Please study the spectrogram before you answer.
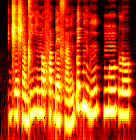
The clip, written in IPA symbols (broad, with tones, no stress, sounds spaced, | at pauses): d͡ʒ ɛ˧ ʃ ã˨ d i˧ j i˧ n ɔ˧ f a˧ ɡ͡b ɛ˨ s ã˨ ɾ ĩ˨˦ k͡p ɛ˦ ɡ͡b ĩ˦˨ ɡ͡b ĩ˨˦ | m ũ˧ | l o˧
